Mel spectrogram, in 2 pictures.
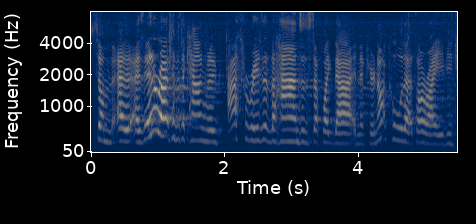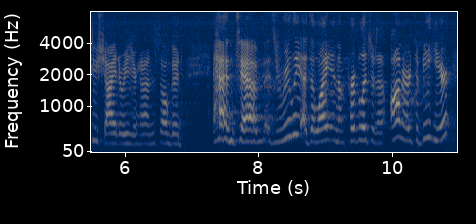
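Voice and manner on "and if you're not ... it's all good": usual speaking voice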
